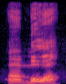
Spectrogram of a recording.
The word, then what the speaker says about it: moa: So chicken in Hawaiian is moa. In Hawaiian Pidgin English or Hawaiian Creole English, moa is how you say more.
